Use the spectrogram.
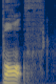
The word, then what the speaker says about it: both: It's both. I know it's not. Both. There is no L. It is not B-O-L-T-H. It is B-O-T-H. Both.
